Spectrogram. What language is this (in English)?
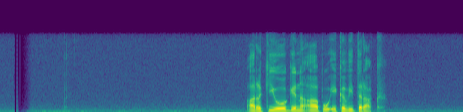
Sinhala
